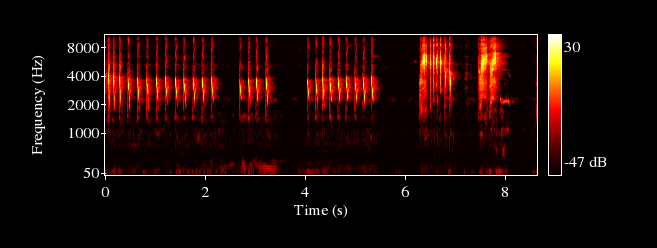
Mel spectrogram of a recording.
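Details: Kapas tembak master song for teaching cage birds: three runs of rapid, even chip notes separated by short pauses, followed by two harsh, buzzy chattering bursts and a brief whistle.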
